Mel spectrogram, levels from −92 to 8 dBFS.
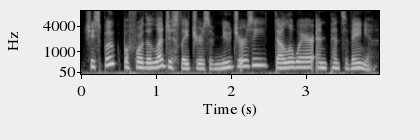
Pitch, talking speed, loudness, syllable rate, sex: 220 Hz, 165 wpm, -19 LUFS, 6.7 syllables/s, female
